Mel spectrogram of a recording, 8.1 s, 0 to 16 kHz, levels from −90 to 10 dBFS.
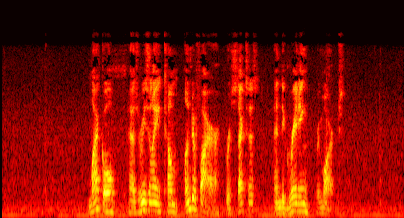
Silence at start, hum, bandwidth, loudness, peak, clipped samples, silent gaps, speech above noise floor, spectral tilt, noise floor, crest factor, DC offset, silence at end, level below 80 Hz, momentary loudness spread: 1.75 s; none; 9.2 kHz; -19 LUFS; -2 dBFS; under 0.1%; none; 29 dB; -5.5 dB/octave; -47 dBFS; 20 dB; under 0.1%; 1.25 s; -44 dBFS; 12 LU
